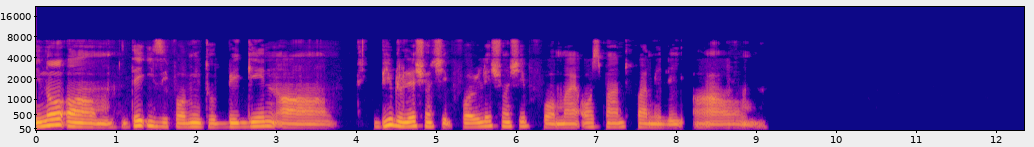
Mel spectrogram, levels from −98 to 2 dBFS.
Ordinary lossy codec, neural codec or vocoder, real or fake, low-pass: none; none; real; 7.2 kHz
